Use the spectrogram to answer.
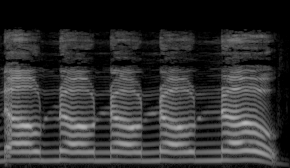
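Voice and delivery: put-on high, loud, sustained child's wail; keen the word over and over. A narrator's reading. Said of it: "Charlie was saying".

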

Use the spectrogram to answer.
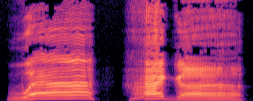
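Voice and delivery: slow, loud giant roar. A narrator's reading. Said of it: "roared Grawp".

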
